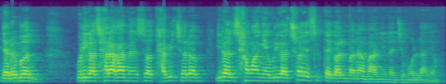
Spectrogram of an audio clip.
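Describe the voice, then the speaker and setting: High gravelly voice of a preaching man. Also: quick pace, a little mellow. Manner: asks the congregation rhetorical questions again and again. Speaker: pastor. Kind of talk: sermon.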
